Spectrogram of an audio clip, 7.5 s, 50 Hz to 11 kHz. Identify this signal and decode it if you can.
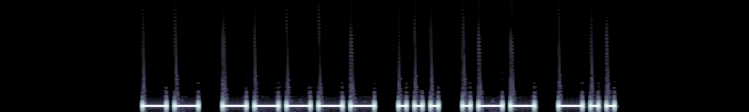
Morse code, heard as a keyed tone, about 15 wpm, 700 Hz. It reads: M0SWD
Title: DXCC-100 Call Signs - 5 Characters - Repeated 2x - 15wpm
